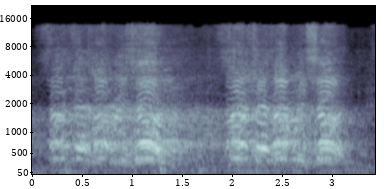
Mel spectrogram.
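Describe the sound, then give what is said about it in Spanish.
An anti-amnesty protest crowd shouts in unison in front of the PSOE headquarters on Calle Ferraz in Madrid, Spain: two swelling waves of chanting voices rising and falling with a loud, ragged, rhythmic cadence. “Estos son gritos recogidos en Madrid frente a la sede del PSOE y, por cierto, con Esperanza Aguirre como protagonista intentando cortar el tráfico en la calle Ferraz.”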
